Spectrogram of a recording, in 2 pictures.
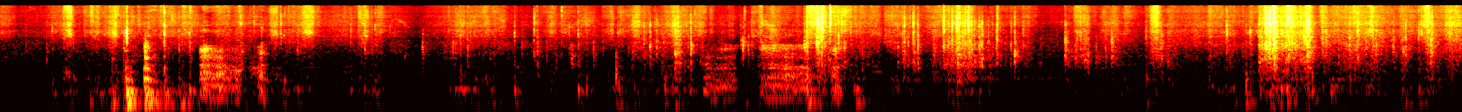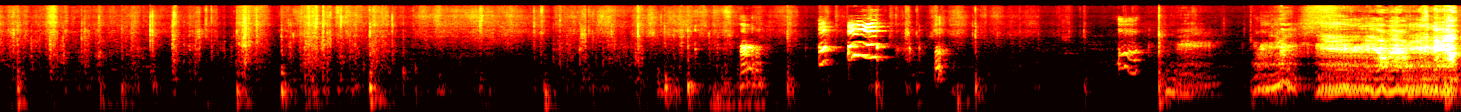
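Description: Four-week-old Entlebucher Mountain Dog puppies vocalizing in scattered short bursts, with high squeaky calls about three-quarters of the way through and a longer, louder stretch near the end.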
